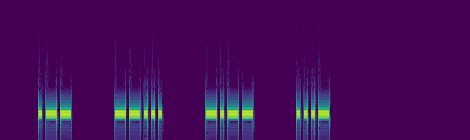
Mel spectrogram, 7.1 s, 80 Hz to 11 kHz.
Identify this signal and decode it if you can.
Morse code, heard as a keyed tone, about 22 wpm, spaced as for 10 wpm, 700 Hz. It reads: W7YV
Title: USA Call Signs - 4 Characters - 4x Character Spacing - 22wpm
